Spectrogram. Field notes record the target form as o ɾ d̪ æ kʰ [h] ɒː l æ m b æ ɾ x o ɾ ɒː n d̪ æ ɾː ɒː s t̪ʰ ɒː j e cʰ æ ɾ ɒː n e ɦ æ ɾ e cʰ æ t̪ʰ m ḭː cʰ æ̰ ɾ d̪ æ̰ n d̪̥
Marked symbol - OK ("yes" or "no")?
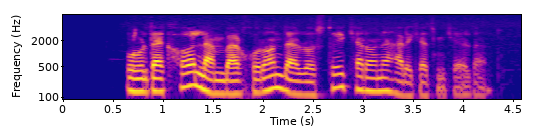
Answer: yes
